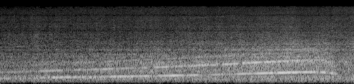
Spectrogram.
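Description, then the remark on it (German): A helicopter in Colombia powers up for takeoff, its engine whine climbing steadily in pitch over a constant, fairly loud roar. No voices are heard. “Eine halbe Flugstunde später setzten die Hubschrauber in hügeligem Gelände auf.”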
